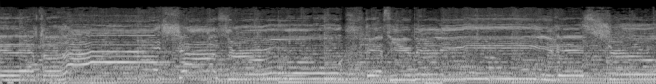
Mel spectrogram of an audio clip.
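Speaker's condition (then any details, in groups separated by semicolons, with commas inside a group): No condition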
